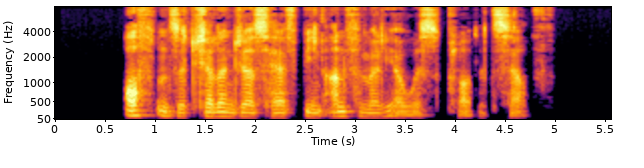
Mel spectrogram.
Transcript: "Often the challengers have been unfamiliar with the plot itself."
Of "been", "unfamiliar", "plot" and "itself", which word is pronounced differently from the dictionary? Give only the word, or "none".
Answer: none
